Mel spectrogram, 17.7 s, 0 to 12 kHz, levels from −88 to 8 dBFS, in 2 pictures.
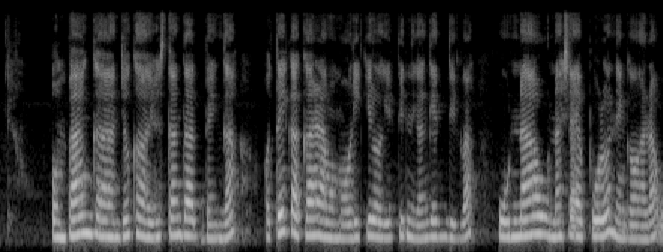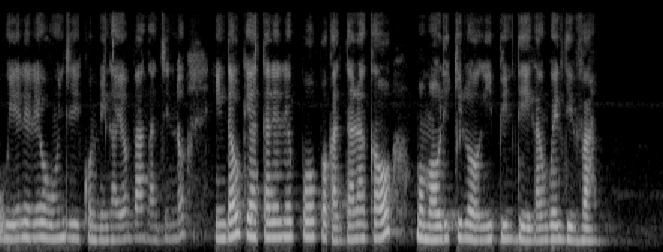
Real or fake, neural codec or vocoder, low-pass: fake; vocoder, 22.05 kHz, 80 mel bands, WaveNeXt; 9.9 kHz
